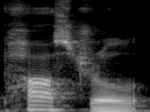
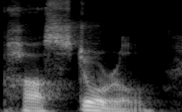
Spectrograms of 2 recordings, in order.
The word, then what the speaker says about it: pastoral: in the last episode, I pronounced the word pastoral as pastoral, or even pastoral in some instances, which is, of course, incorrect.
